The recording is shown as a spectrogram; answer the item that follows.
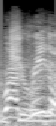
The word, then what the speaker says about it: Rodrigo: Hey, gang, we have some Olivia Rodrigo. – Rodrigo, that's why I thought I said it right, but then I questioned my pronunciation.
